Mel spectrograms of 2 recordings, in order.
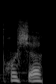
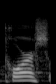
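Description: First: It is said the way car enthusiasts say it. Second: It is said the ordinary everyday way.

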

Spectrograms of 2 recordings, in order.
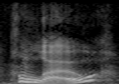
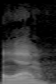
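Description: First: The greeting sounds warm and friendly. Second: The greeting sounds cold and curt.

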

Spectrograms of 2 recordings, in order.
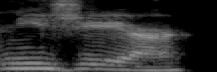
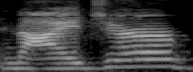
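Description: First: The name is said with the international pronunciation. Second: The name is said with the American pronunciation. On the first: "the rest of the world will pronounce it Niger" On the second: "the Americans will pronounce it Niger"

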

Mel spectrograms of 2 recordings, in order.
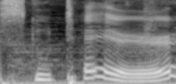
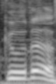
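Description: First: The middle consonant is a crisp T sound. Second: The middle consonant is a soft D sound. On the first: The speaker calls it wrong. "a lot of people spell it with a T, and it's like, oh, we don't say scooter" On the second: The speaker calls it right. "It's Scooda"

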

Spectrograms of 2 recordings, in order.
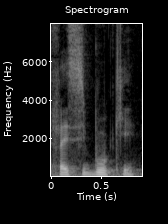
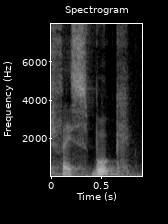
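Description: First: It is said in a Brazilian Portuguese accent. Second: It is said in a European Portuguese accent.

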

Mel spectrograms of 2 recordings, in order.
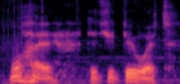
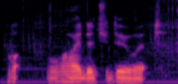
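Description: First: It is said with some anger. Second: It is said softly while sobbing.

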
